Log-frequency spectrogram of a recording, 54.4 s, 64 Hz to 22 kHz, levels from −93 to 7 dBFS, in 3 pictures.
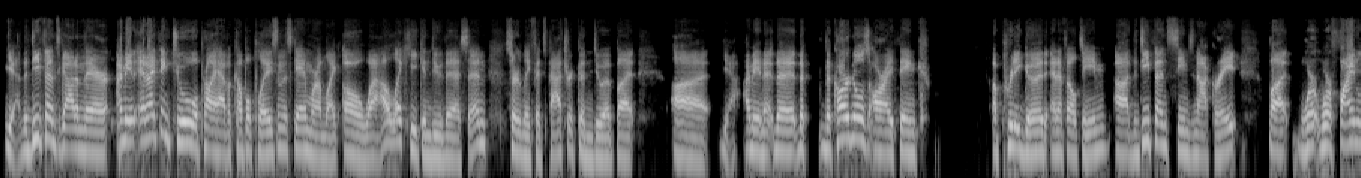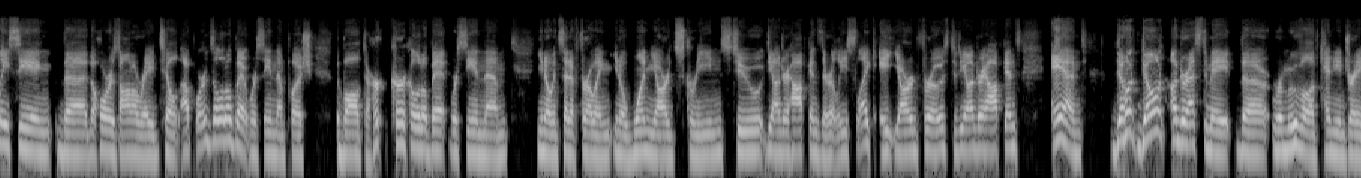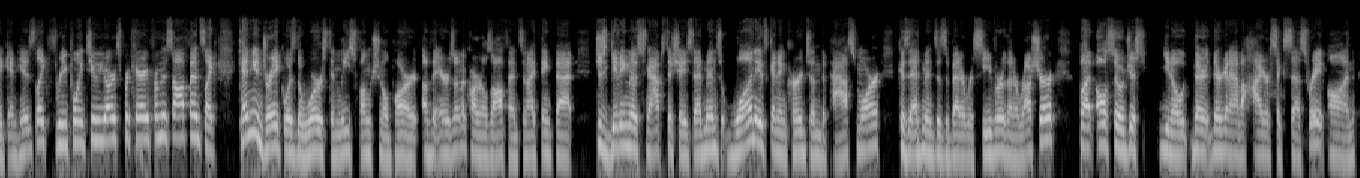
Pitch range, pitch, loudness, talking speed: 140-170 Hz, 150 Hz, -22 LUFS, 210 wpm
